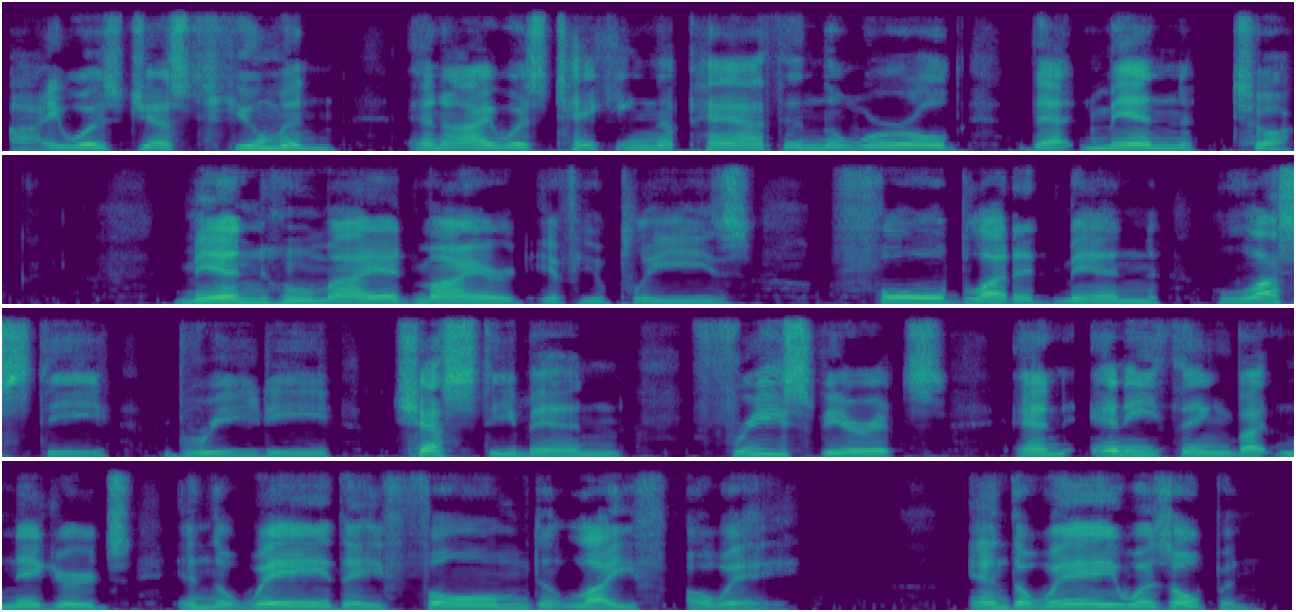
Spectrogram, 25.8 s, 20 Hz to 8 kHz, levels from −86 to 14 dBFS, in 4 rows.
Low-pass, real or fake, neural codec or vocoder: 7.2 kHz; fake; codec, 24 kHz, 3.1 kbps, DualCodec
